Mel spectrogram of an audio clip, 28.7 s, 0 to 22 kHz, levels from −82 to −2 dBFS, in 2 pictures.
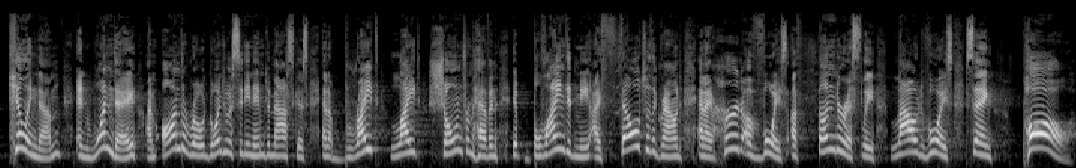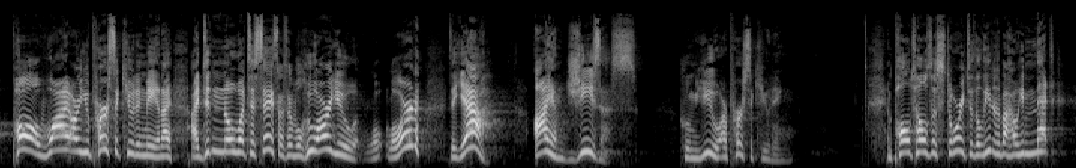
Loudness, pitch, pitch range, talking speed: -22 LUFS, 245 Hz, 205-295 Hz, 180 wpm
